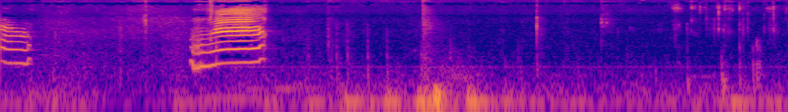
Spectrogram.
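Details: Domestic cat giving two meows indoors: a clipped opening mew, then after a pause a louder, drawn-out harmonic meow that holds steady before fading, followed by quiet room sounds and faint low rumbles.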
